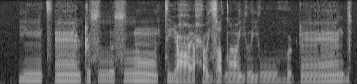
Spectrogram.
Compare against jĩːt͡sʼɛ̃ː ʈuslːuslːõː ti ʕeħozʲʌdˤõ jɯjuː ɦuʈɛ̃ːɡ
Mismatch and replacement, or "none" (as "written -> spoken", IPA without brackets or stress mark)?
none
